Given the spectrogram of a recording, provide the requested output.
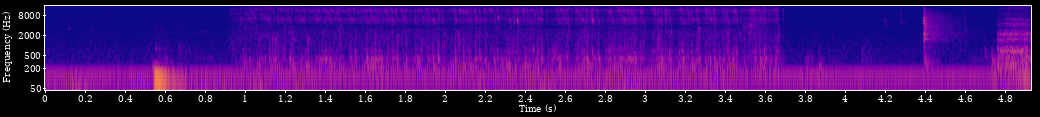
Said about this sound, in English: I'm ripping a fat one, like, right as we speak. Let me get a bong real quick.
